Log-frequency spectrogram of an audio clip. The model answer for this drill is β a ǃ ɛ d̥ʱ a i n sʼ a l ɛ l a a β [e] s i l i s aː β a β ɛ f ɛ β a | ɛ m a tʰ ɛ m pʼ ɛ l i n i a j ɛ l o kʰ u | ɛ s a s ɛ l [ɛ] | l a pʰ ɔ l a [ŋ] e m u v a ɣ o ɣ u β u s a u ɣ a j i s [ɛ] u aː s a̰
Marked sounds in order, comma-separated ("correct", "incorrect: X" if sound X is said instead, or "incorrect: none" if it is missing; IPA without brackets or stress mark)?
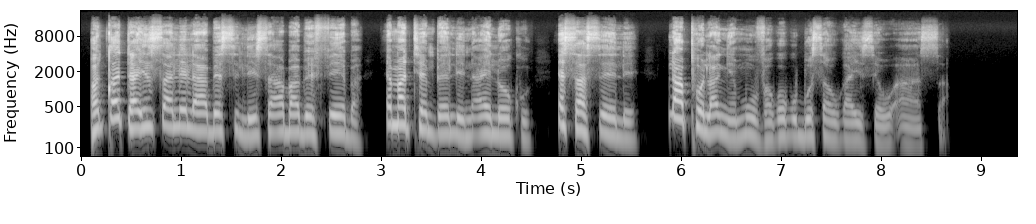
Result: correct, correct, correct, correct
